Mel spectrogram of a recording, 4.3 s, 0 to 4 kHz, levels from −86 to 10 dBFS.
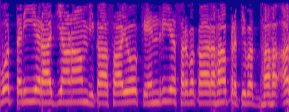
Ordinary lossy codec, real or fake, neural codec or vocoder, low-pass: none; real; none; 3.6 kHz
